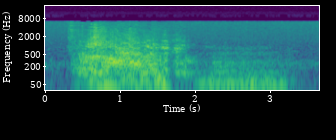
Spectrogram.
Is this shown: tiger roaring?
yes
